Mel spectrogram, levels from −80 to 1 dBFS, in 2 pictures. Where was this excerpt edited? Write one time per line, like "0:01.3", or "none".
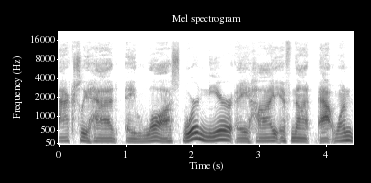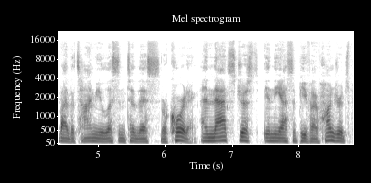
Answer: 0:01.8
